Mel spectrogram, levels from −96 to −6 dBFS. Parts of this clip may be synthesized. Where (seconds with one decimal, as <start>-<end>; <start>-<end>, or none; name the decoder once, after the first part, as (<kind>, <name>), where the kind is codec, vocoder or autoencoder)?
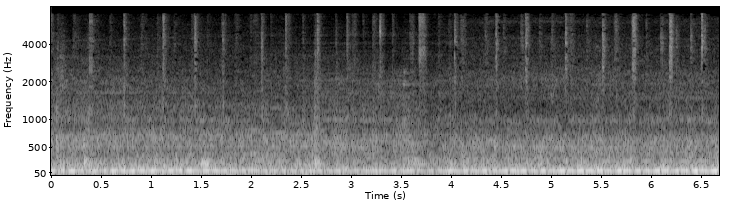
2.0-4.0 (codec, SNAC)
